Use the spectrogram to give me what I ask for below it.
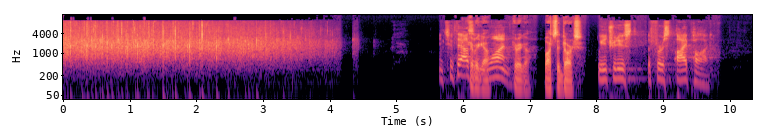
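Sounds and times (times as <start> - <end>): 
audience clapping in recorded keynote: 0.0 - 4.5
speech: 5.6 - 9.8.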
